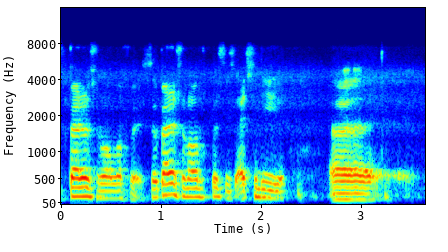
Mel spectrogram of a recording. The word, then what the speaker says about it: Parasaurolophus: I challenge you to pronounce Parasaurolophus.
